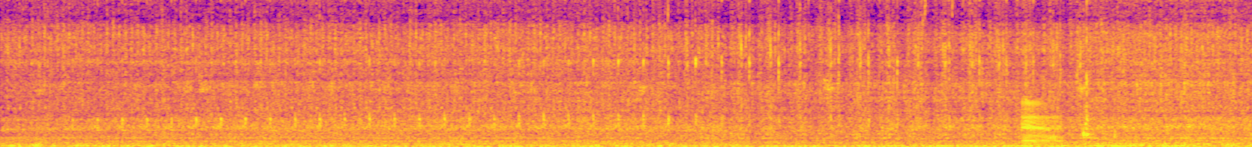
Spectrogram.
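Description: A Toyota Fortuner engine with a misfire, its wiring chewed by rats, idles roughly with cylinder one unplugged, a steady uneven knocking drone with a voice speaking faintly over it.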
